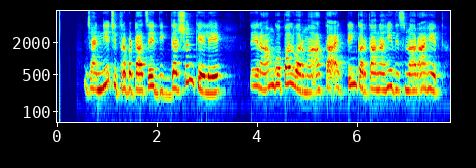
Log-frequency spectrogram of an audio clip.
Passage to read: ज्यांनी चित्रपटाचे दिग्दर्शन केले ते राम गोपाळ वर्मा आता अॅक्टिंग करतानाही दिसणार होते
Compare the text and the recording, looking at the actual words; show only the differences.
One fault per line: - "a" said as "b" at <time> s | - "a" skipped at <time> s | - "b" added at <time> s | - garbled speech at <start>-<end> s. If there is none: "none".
- "होते" said as "आहेत" at 7.2 s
